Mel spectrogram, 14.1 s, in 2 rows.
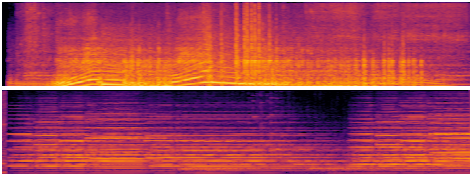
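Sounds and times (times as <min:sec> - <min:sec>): car engine accelerating: 0:00.1 - 0:07.1.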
